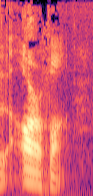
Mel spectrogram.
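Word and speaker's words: 阿尔 法 (ἄλφα): 我是阿尔法，我是 Omega、啊、真正的读音是这样读的，阿尔法跟 Omega，可是我们中文把它翻译成阿拉法跟俄美甲。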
